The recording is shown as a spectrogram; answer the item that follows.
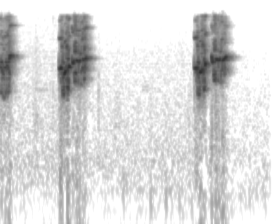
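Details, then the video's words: Rosy-faced lovebird calling with three loud, shrill, scratchy screeches. The second and third are doubled, with a long pause before the last. "Lovebird Chirping Sounds"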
